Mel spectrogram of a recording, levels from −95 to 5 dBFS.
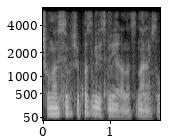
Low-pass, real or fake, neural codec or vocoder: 5.4 kHz; real; none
